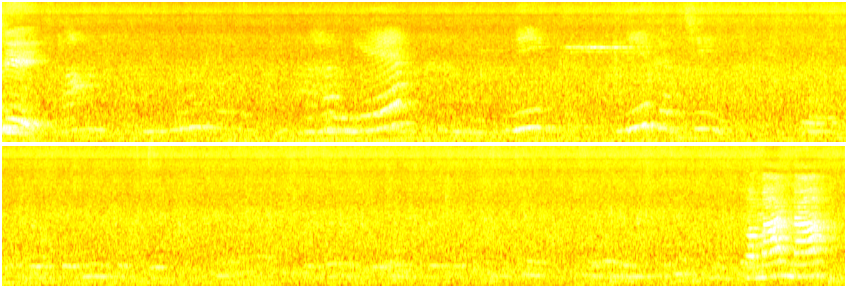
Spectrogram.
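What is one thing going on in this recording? Children murmur quietly nearby.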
